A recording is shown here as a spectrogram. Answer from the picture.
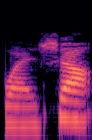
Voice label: "wan3shang", Chinese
